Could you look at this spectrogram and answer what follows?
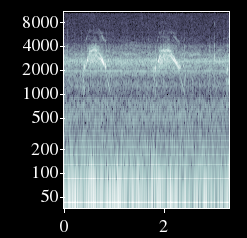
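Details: At 11:35 am on 28 August 2024 an adult male royal albatross feeds his chick, hatched 23 January 2024, on a colony webcam; two loud arched whistles rise and fall, with steady wind hiss beneath.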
